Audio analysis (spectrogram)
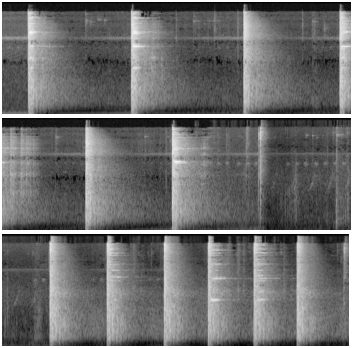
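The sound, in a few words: gunshots from a Ruger LCP pistol at the range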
